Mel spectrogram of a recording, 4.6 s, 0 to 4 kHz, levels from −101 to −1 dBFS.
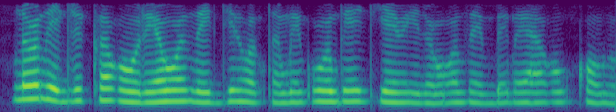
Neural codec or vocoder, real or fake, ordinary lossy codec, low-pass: autoencoder, 44.1 kHz, a latent of 192 numbers a frame, MeloTTS; fake; none; 3.6 kHz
